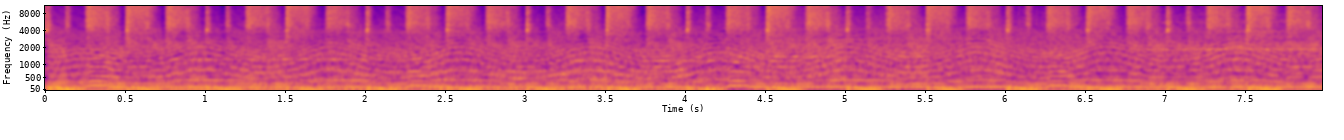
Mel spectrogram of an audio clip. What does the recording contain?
Beat, Loop, Sound designed for a halloween theme. It is short, 4 bars and recorded at 120 bpm.
Loop, Sound, Beat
